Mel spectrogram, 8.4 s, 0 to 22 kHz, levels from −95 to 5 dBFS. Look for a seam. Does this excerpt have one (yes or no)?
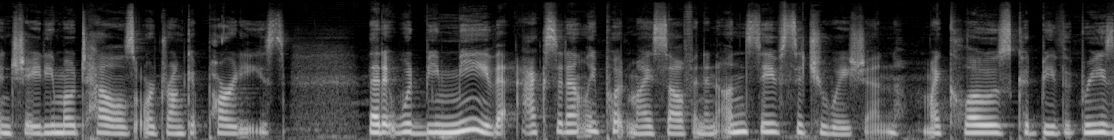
no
